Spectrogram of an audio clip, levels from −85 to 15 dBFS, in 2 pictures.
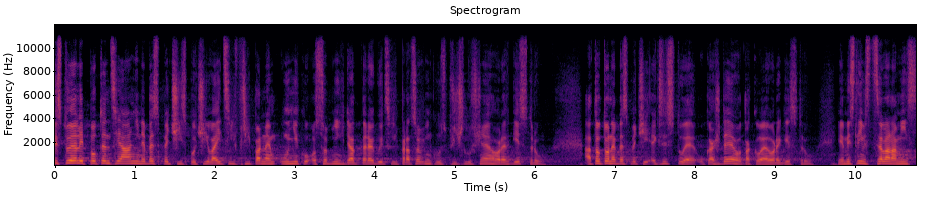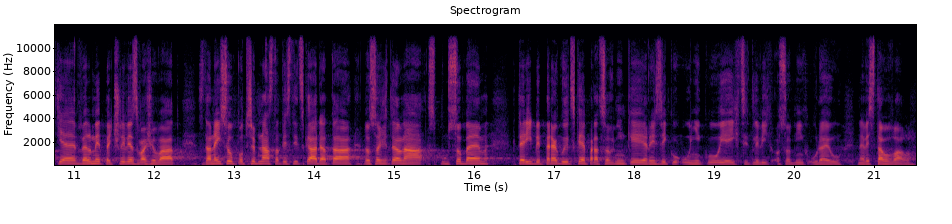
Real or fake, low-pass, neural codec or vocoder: fake; 10.8 kHz; codec, 44.1 kHz, 7.8 kbps, Pupu-Codec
